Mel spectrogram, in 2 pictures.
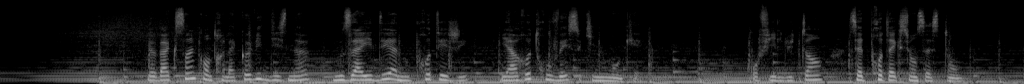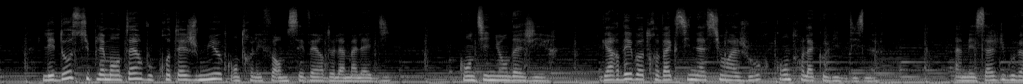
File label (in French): DemoVoix PUB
